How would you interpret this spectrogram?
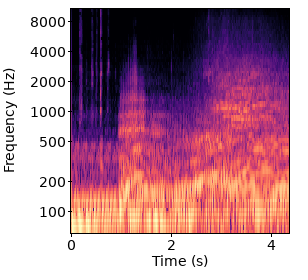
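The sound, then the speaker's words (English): A Mustang engine roars steadily with a deep, loud rumble, revving up as the pitch rises and the growl thickens over a few seconds, with brief ticking clatter at the start. “It has a much better roar now, though.”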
